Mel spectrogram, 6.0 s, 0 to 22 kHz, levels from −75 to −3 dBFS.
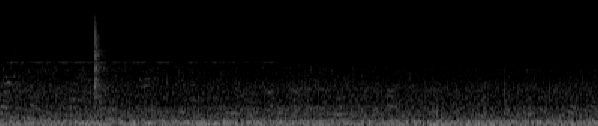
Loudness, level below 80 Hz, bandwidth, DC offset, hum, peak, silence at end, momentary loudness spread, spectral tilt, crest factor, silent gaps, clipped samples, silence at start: -48 LUFS; -52 dBFS; 16 kHz; under 0.1%; none; -30 dBFS; 0 s; 3 LU; -6 dB/octave; 16 dB; none; under 0.1%; 0 s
